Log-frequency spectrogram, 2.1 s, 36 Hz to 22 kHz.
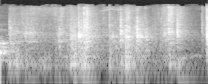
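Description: Toner cartridge and drum unit being slid into a Brother HL-L2405W laser printer, plastic rubbing and scraping along its guides with a few soft knocks.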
